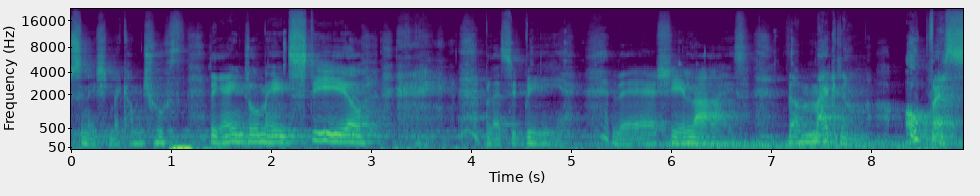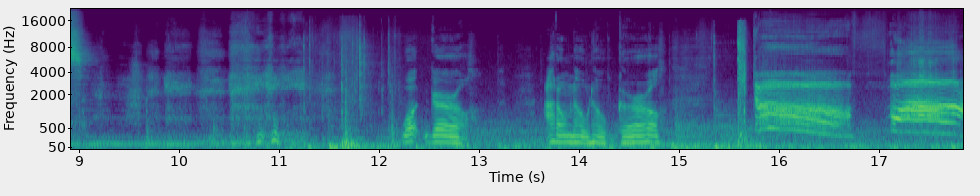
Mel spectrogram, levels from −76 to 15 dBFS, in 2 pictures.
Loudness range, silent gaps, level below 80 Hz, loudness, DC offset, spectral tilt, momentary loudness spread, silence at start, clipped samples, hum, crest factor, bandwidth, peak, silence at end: 8 LU; none; -30 dBFS; -16 LUFS; under 0.1%; -4 dB/octave; 18 LU; 0 s; under 0.1%; none; 16 dB; over 20 kHz; -2 dBFS; 0 s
